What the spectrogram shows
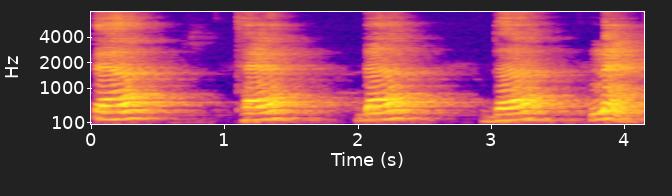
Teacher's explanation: कहीं ना कहीं जीवा है जो दांत को स्पर्श कर रही है, और दांत को स्पर्श करने के कारण ये कहलाया आपके दंत्य स्पर्श व्यंजन।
